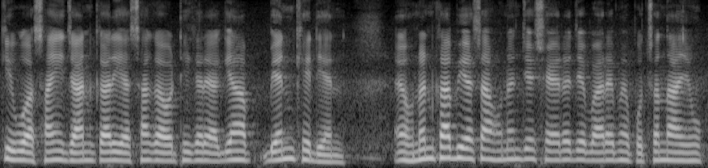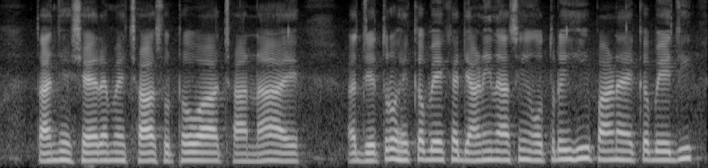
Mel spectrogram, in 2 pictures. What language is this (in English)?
Sindhi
